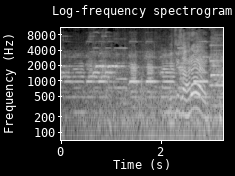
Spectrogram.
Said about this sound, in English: Above the music and the clinking of cutlery, one heard a most unusual sound for this iconic landmark, people speaking Czech. largely free of foreign tourists, Charles Bridge was transformed on this gloriously sunny evening into one long dining table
